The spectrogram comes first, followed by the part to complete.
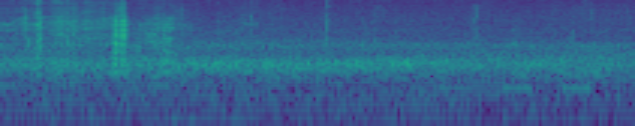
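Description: Steady low rumble and hiss of parked diesel trucks at a lorry park, with a few light clicks in the first second.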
